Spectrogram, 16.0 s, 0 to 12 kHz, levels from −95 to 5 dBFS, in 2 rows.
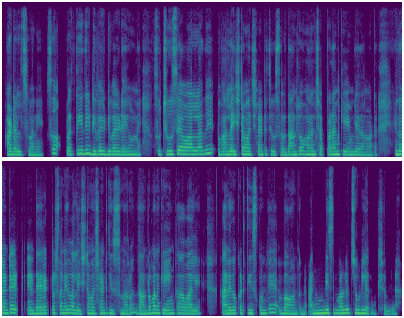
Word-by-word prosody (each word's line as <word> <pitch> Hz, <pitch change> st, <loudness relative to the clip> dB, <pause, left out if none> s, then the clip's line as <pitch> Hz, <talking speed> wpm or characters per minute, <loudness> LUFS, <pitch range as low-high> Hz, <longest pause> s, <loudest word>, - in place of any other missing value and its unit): Adults 230 Hz, -1 st, +1 dB
అని 210 Hz, -1 st, -5 dB, 0.2 s
so, 330 Hz, -, -2 dB, 0.3 s
ప్రతీదీ 280 Hz, +4 st, +2 dB
divide 255 Hz, 0 st, +3 dB
డివైడయ్యున్నాయి. 235 Hz, -2 st, -1 dB, 0.3 s
So, -, -, -11 dB
చూసే 255 Hz, +2 st, +3 dB
వాళ్ళవి 265 Hz, +3 st, +2 dB, 0.2 s
వాళ్ళ 235 Hz, +1 st, +2 dB
ఇష్టం 250 Hz, +2 st, +1 dB
ఒచ్చినట్టు 240 Hz, +1 st, -3 dB
చూస్తారు. 225 Hz, -1 st, -3 dB
దాంట్లో 235 Hz, +4 st, 0 dB
మనం 245 Hz, -1 st, +3 dB
చెప్పడానికి 240 Hz, +2 st, 0 dB
ఏం 230 Hz, -, -1 dB
లేదనమాట. 210 Hz, -1 st, -5 dB, 0.4 s
ఎందుకంటే 250 Hz, +3 st, +4 dB, 0.5 s
డైరెక్టర్స్ 250 Hz, +2 st, 0 dB
అనేది 260 Hz, +2 st, +1 dB
వాళ్ళిష్టవొచ్చినట్టు 240 Hz, +1 st, -2 dB
తీస్తున్నారు. 230 Hz, +1 st, -3 dB, 0.2 s
దాంట్లో 230 Hz, +3 st, +1 dB
మనకేం 250 Hz, -2 st, +2 dB
కావాలి 230 Hz, -1 st, 0 dB, 0.5 s
అనేది 240 Hz, +1 st, +2 dB
ఒకటి 250 Hz, -1 st, -4 dB
తీసుకుంటే 250 Hz, +2 st, -2 dB, 0.3 s
బావుంటుంది. 220 Hz, -2 st, -2 dB
అన్ని 245 Hz, +3 st, +4 dB
సినిమాలు 250 Hz, +1 st, +3 dB
చూడలేరు 250 Hz, -4 st, +2 dB
యాక్చువల్‌గ. 210 Hz, -1 st, -10 dB
240 Hz, 125 wpm, -28 LUFS, 230-255 Hz, 0.5 s, ఎందుకంటే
